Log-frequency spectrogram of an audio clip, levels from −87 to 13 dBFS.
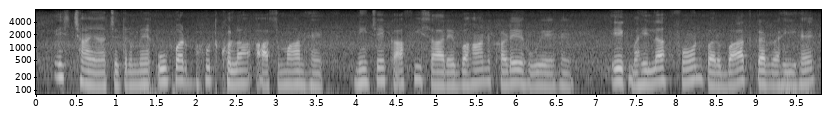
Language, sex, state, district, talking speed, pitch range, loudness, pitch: Hindi, male, Uttar Pradesh, Muzaffarnagar, 145 wpm, 135-160 Hz, -20 LUFS, 145 Hz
